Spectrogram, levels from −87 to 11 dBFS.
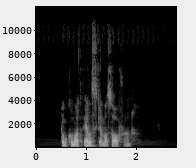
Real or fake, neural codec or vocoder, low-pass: real; none; 10.8 kHz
